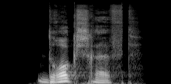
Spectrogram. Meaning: 1. print (blockletters) 2. printed document, booklet, brochure
- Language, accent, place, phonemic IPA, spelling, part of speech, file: German, Germany, Berlin, /ˈdʁʊkˌʃʁɪft/, Druckschrift, noun, De-Druckschrift.ogg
